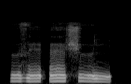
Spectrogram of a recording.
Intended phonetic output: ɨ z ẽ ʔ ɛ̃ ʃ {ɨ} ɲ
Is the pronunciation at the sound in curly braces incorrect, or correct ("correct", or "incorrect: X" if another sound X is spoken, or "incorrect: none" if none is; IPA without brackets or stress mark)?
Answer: correct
